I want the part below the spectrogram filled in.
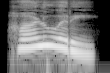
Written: ಹಳವಾರ

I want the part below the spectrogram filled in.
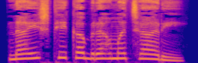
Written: ನೈಷ್ಠಿಕಬ್ರಹ್ಮಚಾರಿ

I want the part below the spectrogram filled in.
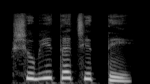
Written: ಕ್ಷುಭಿತಚಿತ್ತ

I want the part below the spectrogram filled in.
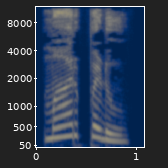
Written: ಮಾರ್ಪಾಟು

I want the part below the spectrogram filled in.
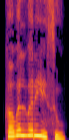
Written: ಕವಲ್ವರಿಯಿಸು

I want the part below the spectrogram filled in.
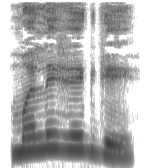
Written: ಮಲಹೆಗ್ಗೆ

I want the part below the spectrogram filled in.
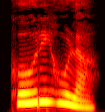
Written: ಕೋರೆಹಲ್ಲು

